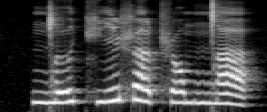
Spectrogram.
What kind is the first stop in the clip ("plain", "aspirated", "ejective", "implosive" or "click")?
click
